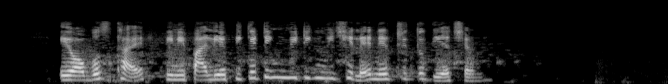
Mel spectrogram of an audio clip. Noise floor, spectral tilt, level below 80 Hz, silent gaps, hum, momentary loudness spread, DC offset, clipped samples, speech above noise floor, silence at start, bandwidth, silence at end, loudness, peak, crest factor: -79 dBFS; -3.5 dB/octave; -66 dBFS; none; none; 9 LU; under 0.1%; under 0.1%; 61 dB; 0.6 s; 8 kHz; 1.9 s; -17 LUFS; -2 dBFS; 18 dB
